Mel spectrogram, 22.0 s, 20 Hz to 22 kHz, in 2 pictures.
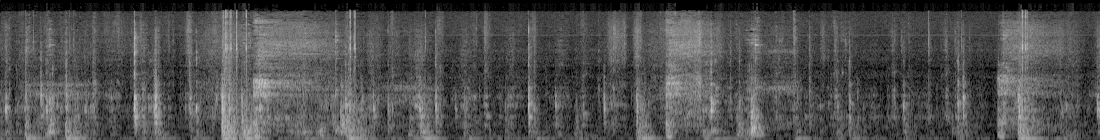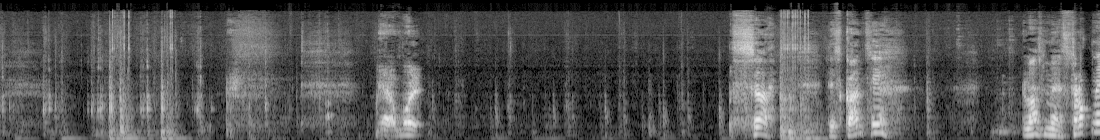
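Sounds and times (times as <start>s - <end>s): wooden clamp knocks: 0.0s - 13.1s, 15.3s - 19.3s
scraping handling noises: 0.0s - 21.5s.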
